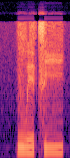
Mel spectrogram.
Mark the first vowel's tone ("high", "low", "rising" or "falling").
falling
